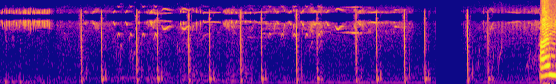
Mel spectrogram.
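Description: Quick footsteps patter as a child runs.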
